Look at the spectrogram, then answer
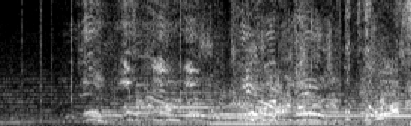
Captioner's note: all talking excitedly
